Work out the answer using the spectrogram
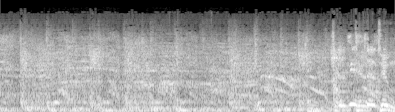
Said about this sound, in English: This doesn't translate well because you have to, people listening to the podcast, you have to watch the video because the Apollo crowd is known for being boisterous and they were losing their freaking minds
